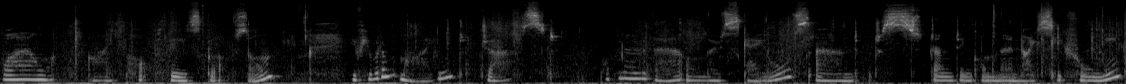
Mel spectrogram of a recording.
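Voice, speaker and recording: British female, ASMR doctor: soft whisper, very slow delivery, polite and soothing, slight background noise. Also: lowish voice, lively intonation, creaky. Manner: gentle, reassuring, polite. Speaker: ASMR performer playing a doctor. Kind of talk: ASMR medical role-play.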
